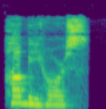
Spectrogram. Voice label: "hobbyhorse", American

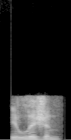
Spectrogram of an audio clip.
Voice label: "Elysian", English

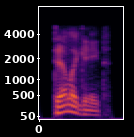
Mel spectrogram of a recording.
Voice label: "delegate", English

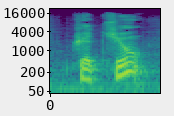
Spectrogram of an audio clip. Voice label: "pescar", Mam; INALI

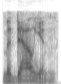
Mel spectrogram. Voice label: "medallion" noun

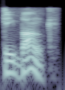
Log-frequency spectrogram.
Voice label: "debunk", English

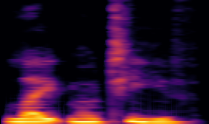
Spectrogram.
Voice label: "leitmotiv", American; oʊ - əʊ

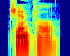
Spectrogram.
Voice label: "gentle", American

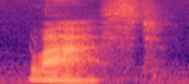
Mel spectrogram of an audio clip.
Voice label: "last", American English; easypronunciation

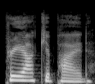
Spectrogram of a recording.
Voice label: "preoccupied", American English; ɑː - ɒ

